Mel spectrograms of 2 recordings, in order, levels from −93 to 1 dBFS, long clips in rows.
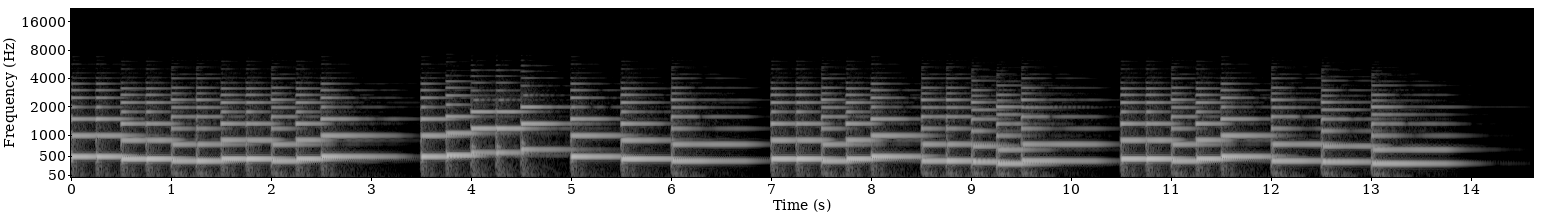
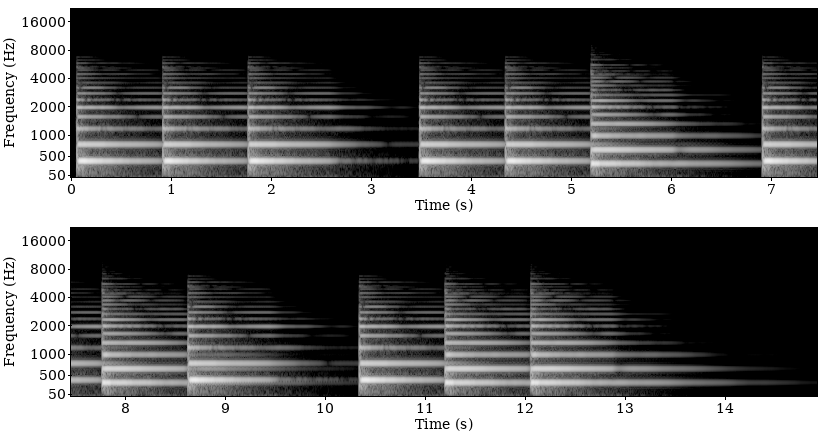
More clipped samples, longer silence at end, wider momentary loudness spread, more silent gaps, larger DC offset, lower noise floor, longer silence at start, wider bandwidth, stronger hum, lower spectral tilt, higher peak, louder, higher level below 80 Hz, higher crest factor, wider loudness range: neither; second, 0.7 s vs 1.6 s; second, 10 LU vs 17 LU; neither; neither; about the same, -78 dBFS vs -79 dBFS; about the same, 0 s vs 0.05 s; about the same, 6 kHz vs 5.8 kHz; neither; second, -6 dB/octave vs -7.5 dB/octave; second, -20 dBFS vs -2 dBFS; second, -32 LUFS vs -16 LUFS; second, -70 dBFS vs -58 dBFS; about the same, 12 dB vs 16 dB; about the same, 2 LU vs 3 LU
